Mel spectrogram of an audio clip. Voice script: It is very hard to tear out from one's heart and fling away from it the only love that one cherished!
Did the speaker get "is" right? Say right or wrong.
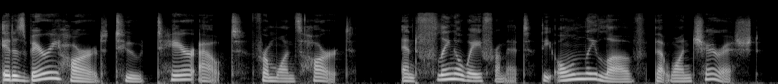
right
